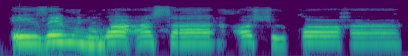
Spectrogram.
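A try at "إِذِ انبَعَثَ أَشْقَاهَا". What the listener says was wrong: So you really just need to make sure that this dhal sound is coming from your tongue touching your front two teeth, izim, and this tha sound, again, there shouldn't be a s sound here, it should be tha.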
